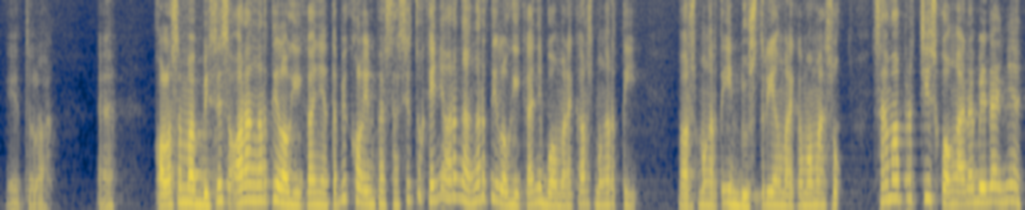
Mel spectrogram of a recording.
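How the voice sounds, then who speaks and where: Host, male, slightly high voice, blunt and scolding, casual slang. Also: gravelly. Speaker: crypto channel host. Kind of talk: casual market commentary.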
